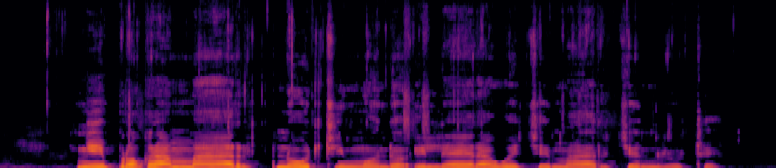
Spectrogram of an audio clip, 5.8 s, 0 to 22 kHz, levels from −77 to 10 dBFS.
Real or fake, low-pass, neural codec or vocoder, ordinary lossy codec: real; none; none; none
